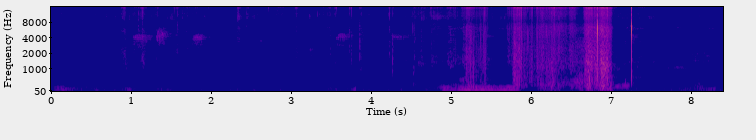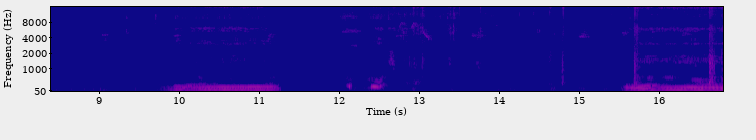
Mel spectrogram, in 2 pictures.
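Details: Dachshund Django snoring while dreaming indoors: low, buzzy, harmonic snores lasting about a second each, returning roughly every five seconds, with a loud rustling burst between the first two snores.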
